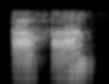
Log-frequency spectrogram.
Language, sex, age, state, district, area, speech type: Sindhi, male, 30-45, Rajasthan, Ajmer, urban, conversation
